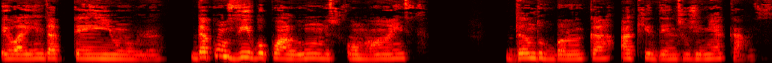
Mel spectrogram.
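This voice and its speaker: A woman's medium-pitched voice at a very slow pace, dry and close with no echo. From Bahia, Brazil (Nilo Peçanha). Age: 60s. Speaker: retired schoolteacher. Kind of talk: oral history interview.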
